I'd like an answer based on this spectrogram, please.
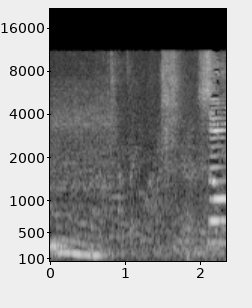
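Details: A treehopper vibrational duet recorded through a plant stem with lasers, inaudible to the ear: the calling male's low, falling moan, then the female's brief, higher humming reply.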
